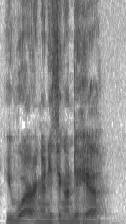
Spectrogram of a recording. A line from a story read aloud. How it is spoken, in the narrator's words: He grunted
